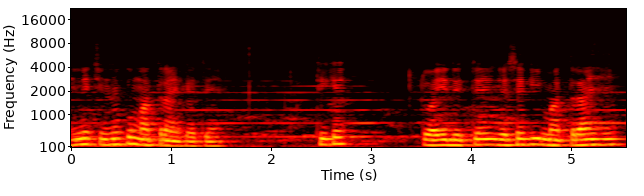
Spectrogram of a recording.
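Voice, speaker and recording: A man teaching a grammar lesson, explaining step by step and often checking in with the listener. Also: a little high. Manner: slow, patient explaining with frequent "ठीक है" check-ins. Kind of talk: recorded Hindi grammar lesson. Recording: dull echoey room sound.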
